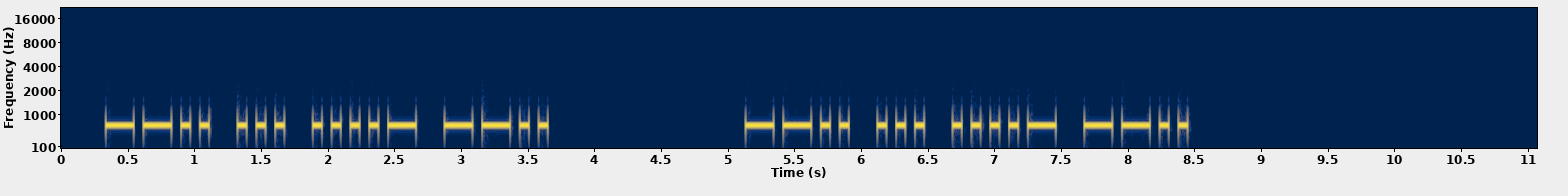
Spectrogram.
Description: Morse code, heard as a keyed tone, about 17 wpm, 700 Hz. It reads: ZS4Z ZS4Z
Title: DXCC-100 Call Signs - 4 Characters - Repeated 2x - 17wpm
